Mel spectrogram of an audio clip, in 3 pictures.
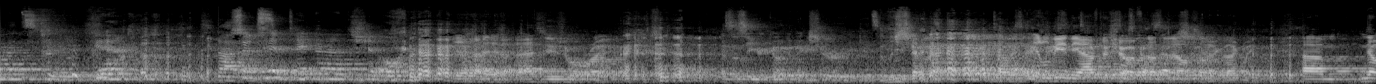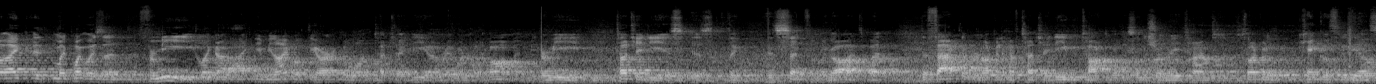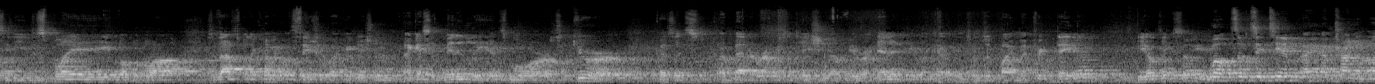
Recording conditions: poor sound quality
